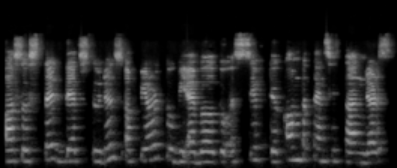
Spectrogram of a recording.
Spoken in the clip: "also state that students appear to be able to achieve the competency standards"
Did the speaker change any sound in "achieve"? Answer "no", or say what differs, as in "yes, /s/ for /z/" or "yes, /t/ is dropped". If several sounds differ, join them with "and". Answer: yes, /s/ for /tʃ/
